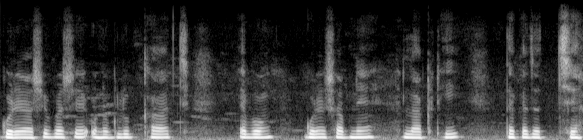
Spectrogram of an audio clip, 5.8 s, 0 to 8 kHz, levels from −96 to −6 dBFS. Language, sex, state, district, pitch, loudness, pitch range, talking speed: Bengali, male, Tripura, Unakoti, 180 Hz, -16 LUFS, 170-185 Hz, 105 wpm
